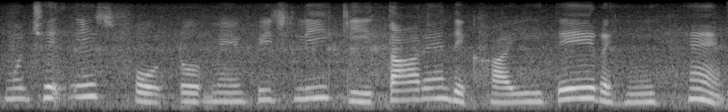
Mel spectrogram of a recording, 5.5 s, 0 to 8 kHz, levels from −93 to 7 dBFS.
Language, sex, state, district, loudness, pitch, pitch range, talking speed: Hindi, female, Madhya Pradesh, Katni, -20 LUFS, 220 Hz, 185-250 Hz, 120 wpm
